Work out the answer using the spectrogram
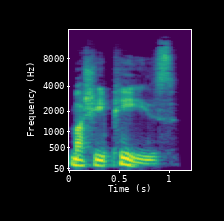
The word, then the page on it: mushy peas: British English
